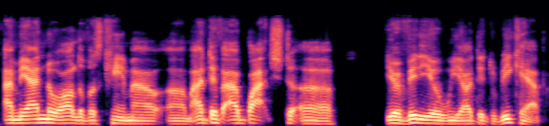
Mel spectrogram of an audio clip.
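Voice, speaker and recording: Low voiced podcast host guy, laid back, rambles and restarts a lot, dry close sound. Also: normal speed, no echo. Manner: relaxed, rambling, many fillers and restarts. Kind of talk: casual interview chat.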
